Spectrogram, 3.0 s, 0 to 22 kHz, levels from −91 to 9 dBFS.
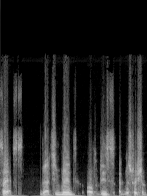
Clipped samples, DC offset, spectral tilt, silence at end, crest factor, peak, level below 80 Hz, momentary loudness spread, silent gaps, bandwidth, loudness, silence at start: under 0.1%; under 0.1%; -4 dB/octave; 0 s; 16 dB; 0 dBFS; -40 dBFS; 10 LU; none; 15.5 kHz; -16 LUFS; 0 s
